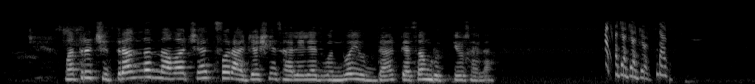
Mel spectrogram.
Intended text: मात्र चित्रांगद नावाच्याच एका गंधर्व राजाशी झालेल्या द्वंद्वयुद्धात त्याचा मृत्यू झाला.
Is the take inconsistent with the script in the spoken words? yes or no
yes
